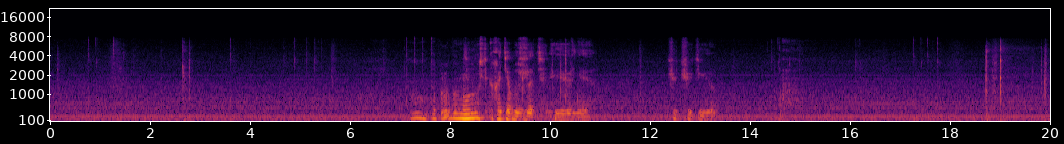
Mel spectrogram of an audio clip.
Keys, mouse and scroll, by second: 0.4 click, 2.3 Delete, 6.8 click, 7.1 click, 9.7 ctrl+b, 14.6-16.9 middle drag, 16.9 click, 17.2 click, 19.3 ctrl+b.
